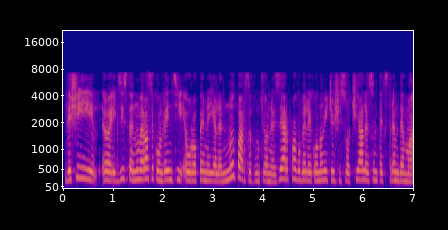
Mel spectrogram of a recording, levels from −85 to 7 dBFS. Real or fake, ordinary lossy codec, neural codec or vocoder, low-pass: fake; AAC, 32 kbps; codec, 16 kHz, 4.8 kbps, FACodec; 7.2 kHz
